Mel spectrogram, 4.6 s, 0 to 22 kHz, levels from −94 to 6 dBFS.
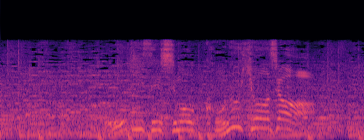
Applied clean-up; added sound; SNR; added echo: none; none; none; none.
